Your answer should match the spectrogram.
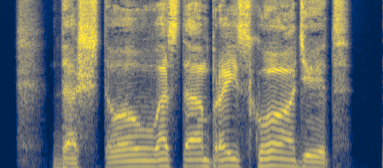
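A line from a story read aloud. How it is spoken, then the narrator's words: Displeased growl. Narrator (Russian): недовольно прорычал полубог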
